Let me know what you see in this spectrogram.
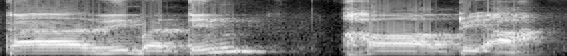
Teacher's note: তারপরে আসুন তানবিনের পরে খ, তানবিনের পরে খ আসলে কিভাবে উচ্চারণ করতে হবে একদম শেষের লাইনে দেখুন, কাযিবাতিন খাতিআ, কাযিবাতিন খাতিআ, কাযিবাতিন, তিন এখানে তানবিন, তিন তা দুই যে তিন এটা তানবিন, তারপরে খ আসছে খাতিআ, কাযিবাতিন খাতিআ, এখানে স্পষ্ট ইজহার করতে হবে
